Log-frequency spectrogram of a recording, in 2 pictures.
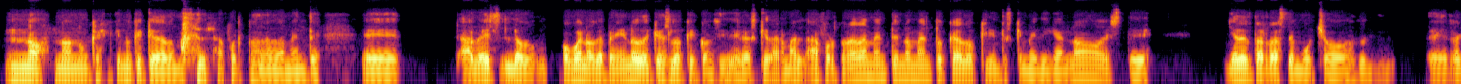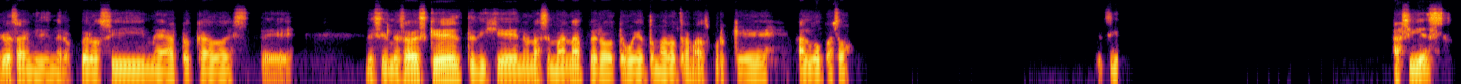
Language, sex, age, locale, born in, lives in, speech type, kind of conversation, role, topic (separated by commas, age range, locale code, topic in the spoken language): Spanish, male, 30-34, es-MX, Mexico, Mexico, conversation, advice, user, ¿Cómo sueles procrastinar antes de empezar tareas importantes?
